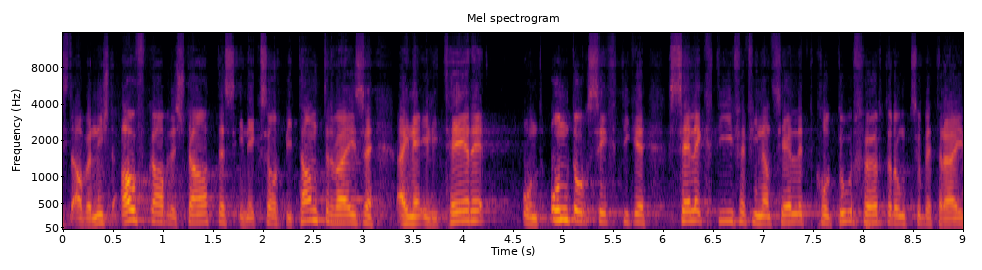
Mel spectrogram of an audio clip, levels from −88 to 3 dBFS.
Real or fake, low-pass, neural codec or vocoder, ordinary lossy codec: real; 14.4 kHz; none; Opus, 24 kbps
